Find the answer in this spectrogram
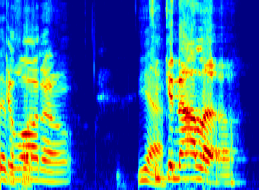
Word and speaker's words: Kikanalo: How do you spell it? How do you say it? Kikalano. I just realized I never said it before. Yeah. Kikanalo.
